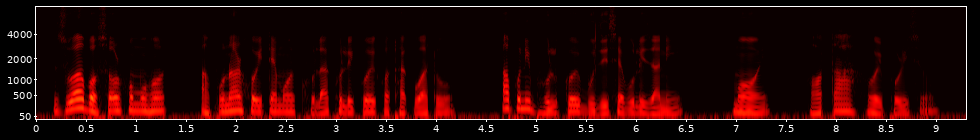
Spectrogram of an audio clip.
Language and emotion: Assamese, sad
